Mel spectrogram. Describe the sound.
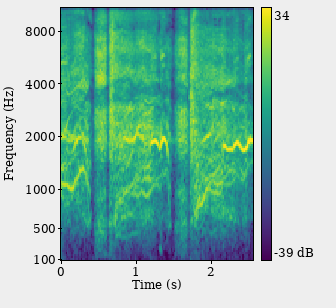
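A voice imitates a bear gasping and huffing after eating hot-sauce-drenched M&Ms, with loud, strained wheezy breaths in quick bursts, several short gasps separated by brief breaks, without any talking.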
